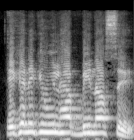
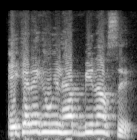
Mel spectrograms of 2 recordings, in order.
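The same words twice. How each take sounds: The two takes are said the same way.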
